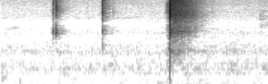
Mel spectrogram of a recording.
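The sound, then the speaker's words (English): Two faint, brief clicks come first, then a sharp, loud crack as a mechanical pencil snaps when bent, with a short ringing tail. No talking. “It broke because I bent it.”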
